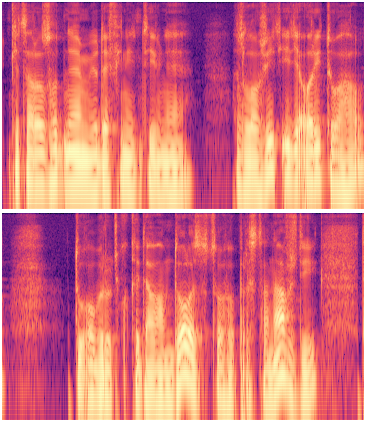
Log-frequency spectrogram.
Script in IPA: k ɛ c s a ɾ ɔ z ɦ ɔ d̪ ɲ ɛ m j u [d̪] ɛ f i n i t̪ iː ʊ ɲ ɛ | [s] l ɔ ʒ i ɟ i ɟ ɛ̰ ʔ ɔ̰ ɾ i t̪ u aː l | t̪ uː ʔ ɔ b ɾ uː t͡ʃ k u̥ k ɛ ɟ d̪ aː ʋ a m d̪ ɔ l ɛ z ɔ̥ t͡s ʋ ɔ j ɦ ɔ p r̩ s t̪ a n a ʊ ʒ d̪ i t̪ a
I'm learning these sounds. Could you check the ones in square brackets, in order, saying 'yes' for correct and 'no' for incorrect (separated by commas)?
yes, no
